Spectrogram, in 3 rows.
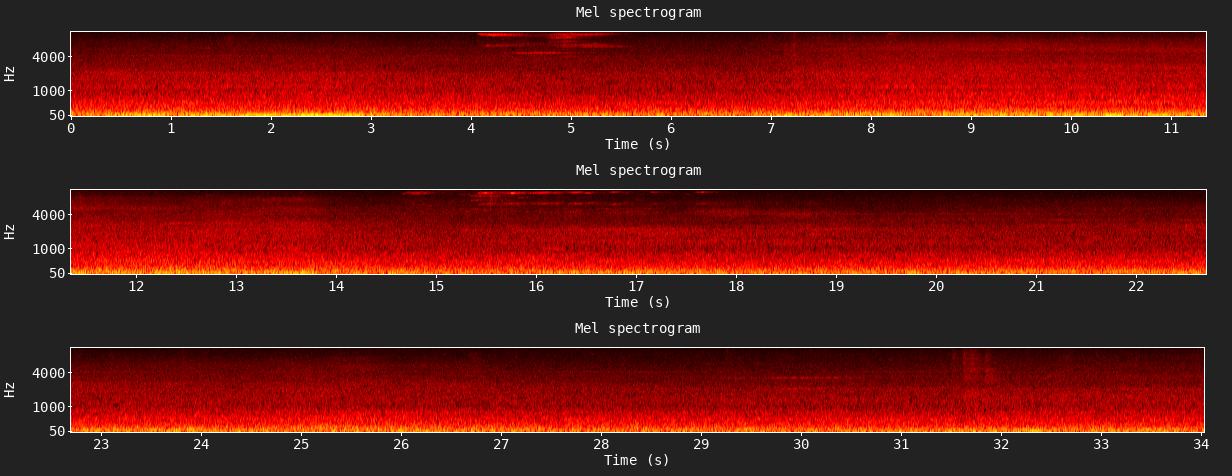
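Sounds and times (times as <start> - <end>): faint high squeal: 4.1 - 5.6, 14.7 - 18.0, 29.6 - 30.5.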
